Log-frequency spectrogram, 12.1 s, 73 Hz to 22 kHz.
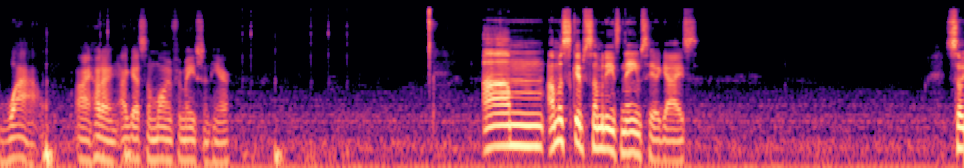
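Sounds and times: low steady hum: 0.0s - 12.0s
computer mouse clicks: 3.0s - 4.5s.

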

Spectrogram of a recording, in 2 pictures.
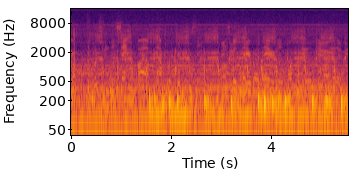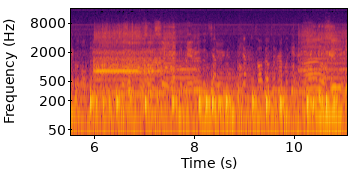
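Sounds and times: loud hiss with steady whine: 0.0s - 11.0s
stepper motors buzzing in pulses: 0.0s - 11.0s.

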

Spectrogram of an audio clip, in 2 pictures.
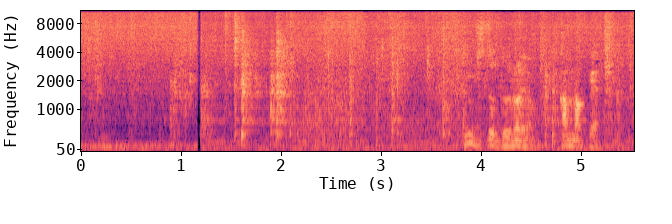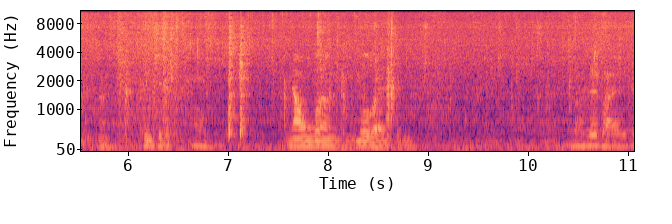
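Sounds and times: meat sizzling in a grill pan: 0.0s - 11.0s.

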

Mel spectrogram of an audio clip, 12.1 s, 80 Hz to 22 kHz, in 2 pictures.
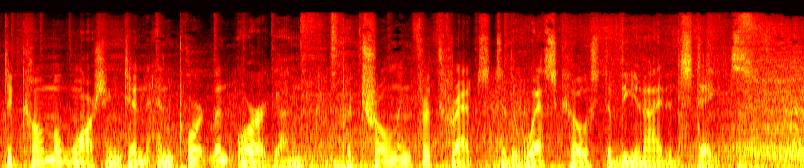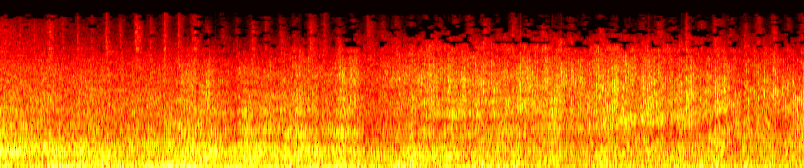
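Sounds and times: propeller plane engines droning: 0.0s - 12.0s.

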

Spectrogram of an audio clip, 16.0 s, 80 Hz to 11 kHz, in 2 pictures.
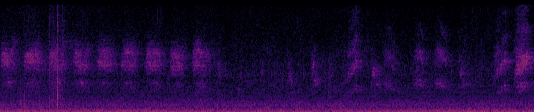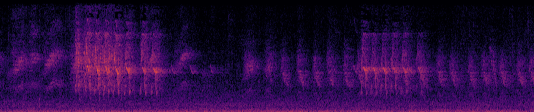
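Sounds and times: sparrows chirping: 0.0s - 16.0s.

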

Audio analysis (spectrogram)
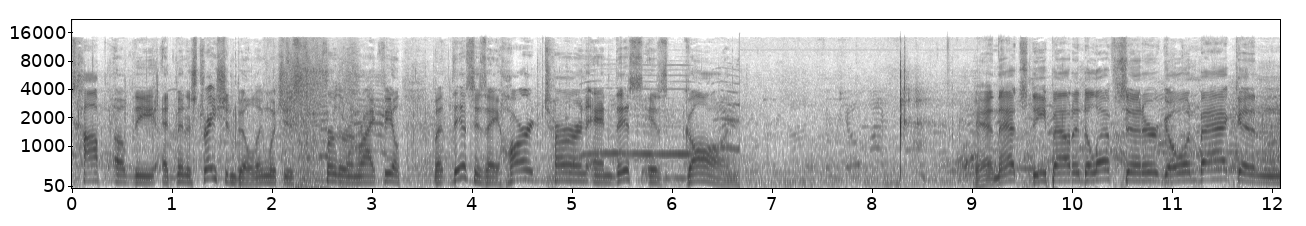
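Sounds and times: faint ballpark ambience: 0.0s - 12.0s.

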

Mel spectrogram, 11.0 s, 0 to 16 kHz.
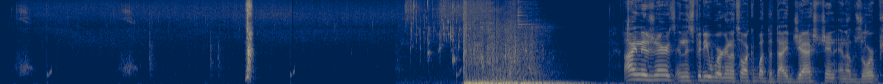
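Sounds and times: rising fizz: 0.1s - 5.8s
cartoon drips and plops: 0.2s - 0.8s, 5.0s - 5.8s
loud deep explosion: 5.8s - 7.4s.

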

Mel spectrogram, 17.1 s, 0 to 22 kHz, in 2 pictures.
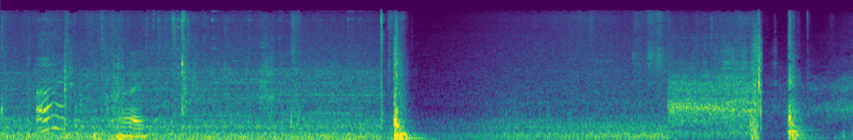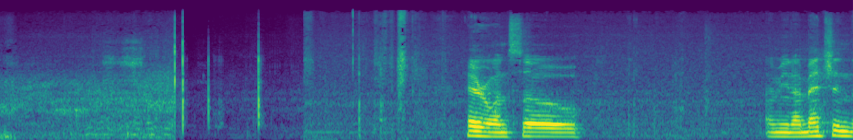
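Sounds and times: loud thump: 3.9s - 4.3s, 7.4s - 8.2s
quiet hiss: 10.8s - 17.0s.

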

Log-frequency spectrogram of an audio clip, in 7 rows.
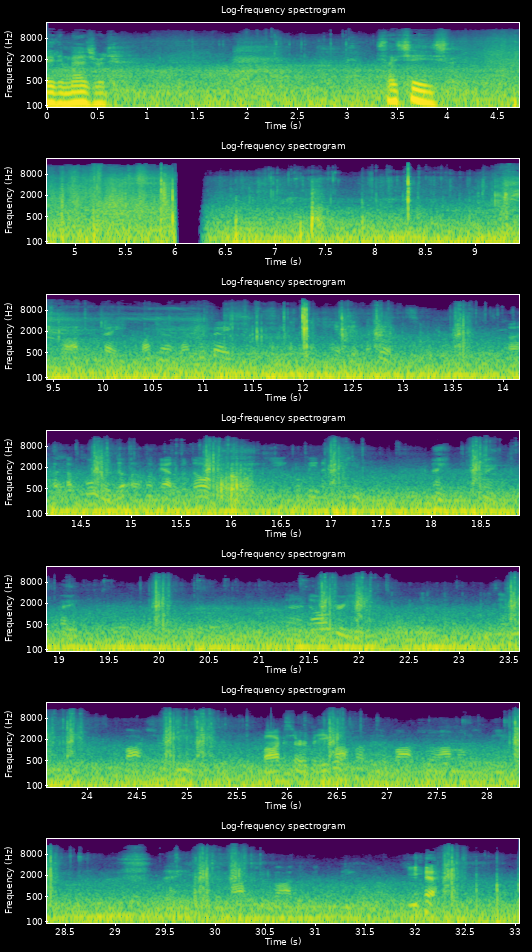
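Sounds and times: low steady rumble: 0.0s - 33.0s.

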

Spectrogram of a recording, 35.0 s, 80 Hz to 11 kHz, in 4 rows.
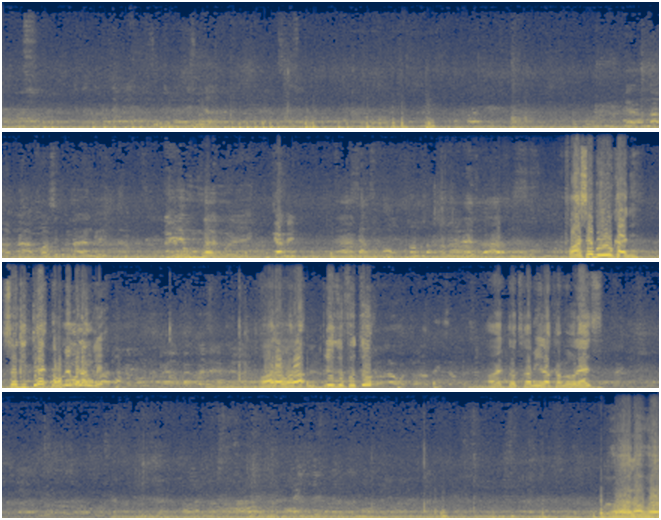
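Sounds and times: chatter of busy hall: 0.0s - 35.0s
people talking: 0.0s - 35.0s.

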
